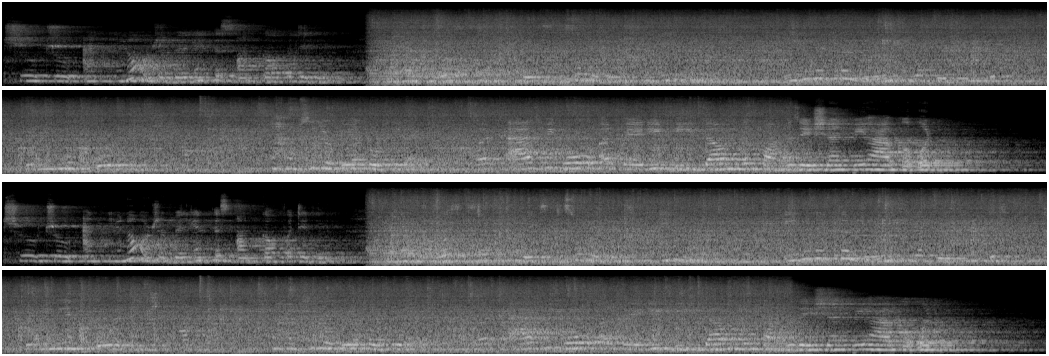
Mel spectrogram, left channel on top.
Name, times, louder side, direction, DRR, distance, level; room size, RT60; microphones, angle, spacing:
voice 1, 0.0-7.0 7.8-10.1 10.7-12.5, right 1 dB, 70° right, 0 dB, 4.0 m, -27 dB
sound 1, 3.6-18.4, right 1 dB, 20° right, 4.8 m, -26 dB
voice 2, 13.1-14.7 15.1-19.8, left 1 dB, 50° left, 1 dB, 3.7 m, -22 dB
25.0 x 23.5 x 6.0 m, 2.6 s
head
